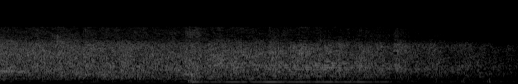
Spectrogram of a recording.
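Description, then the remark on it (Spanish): An audience claps in praise to God Almighty together in a dense, steady wash of applause that fills several seconds before slowly tapering off, with a low sustained tone humming underneath partway through. “¿Cuánto le dan palmas de alabanza al Dios Todopoderoso?”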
